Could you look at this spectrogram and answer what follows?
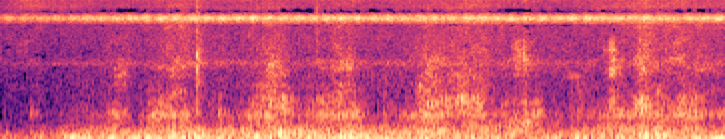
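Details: Suzuki Baleno steering column: low, drawn-out groaning and rubbing as the wheel is turned back and forth; groan from dried-out grease on rubbing parts inside the steering column.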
